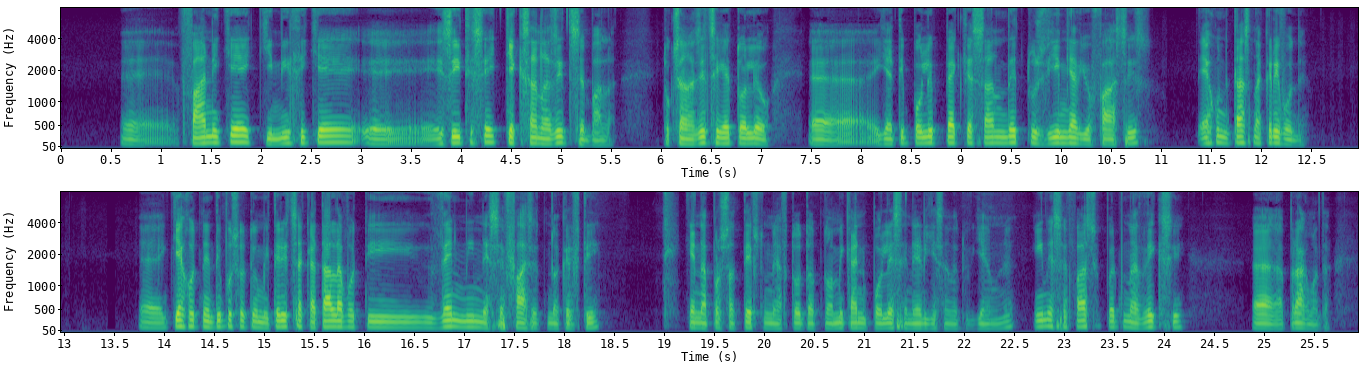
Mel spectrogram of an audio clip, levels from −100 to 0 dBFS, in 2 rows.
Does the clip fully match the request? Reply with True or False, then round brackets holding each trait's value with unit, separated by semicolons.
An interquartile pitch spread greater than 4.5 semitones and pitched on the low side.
False (3.5 semitones; 115 Hz)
